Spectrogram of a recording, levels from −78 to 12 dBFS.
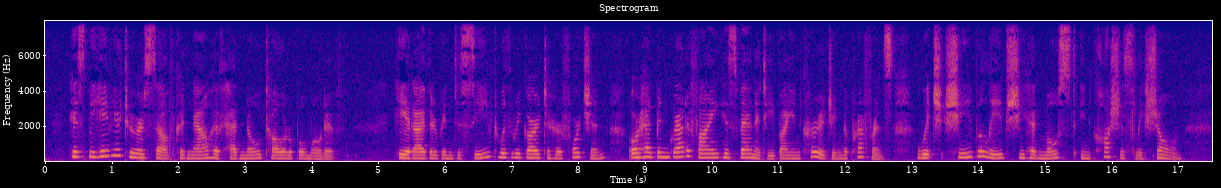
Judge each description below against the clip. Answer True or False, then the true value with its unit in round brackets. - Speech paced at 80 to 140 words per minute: True (135 wpm)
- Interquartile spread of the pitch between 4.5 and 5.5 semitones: True (4.8 semitones)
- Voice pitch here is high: True (205 Hz)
